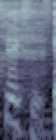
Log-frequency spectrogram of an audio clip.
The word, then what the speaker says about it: Techsys: Texas. It's spelled TECHSYS. But I think it's intentional that they call it Texas.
